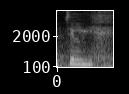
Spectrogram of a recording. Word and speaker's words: Tillich: Acho que a pronúncia é Tillich, né, no alemão.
